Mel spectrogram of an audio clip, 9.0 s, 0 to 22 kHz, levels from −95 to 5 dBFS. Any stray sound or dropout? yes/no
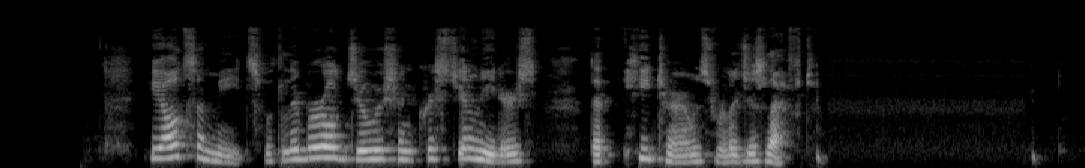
no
